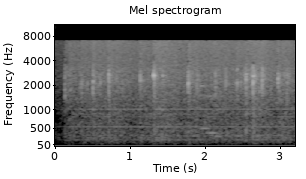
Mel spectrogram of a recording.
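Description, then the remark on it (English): Rapid, uneven clicking of keys on a computer keyboard, a series of light taps with a few sharper strokes, over a faint steady background hiss. “Yeah, we were listening to you type.”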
